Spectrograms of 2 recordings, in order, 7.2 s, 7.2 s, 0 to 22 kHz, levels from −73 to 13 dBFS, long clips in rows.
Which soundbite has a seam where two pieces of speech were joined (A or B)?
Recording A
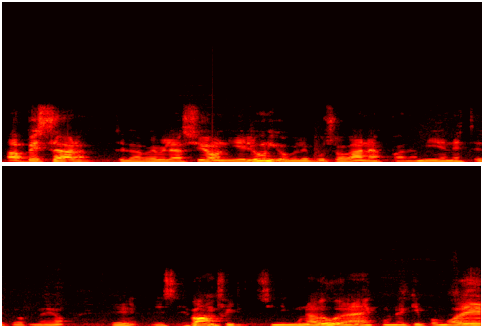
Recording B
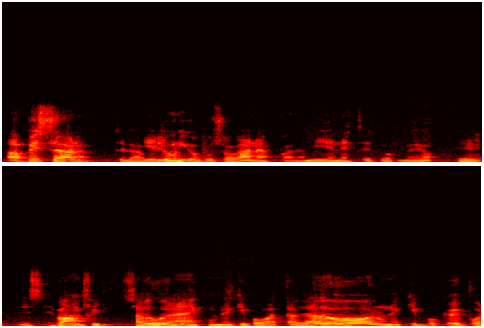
B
